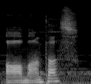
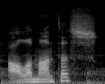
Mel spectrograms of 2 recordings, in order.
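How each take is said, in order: First: No extra vowel is inserted after 'Al'. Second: An extra vowel is inserted after 'Al'. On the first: The speaker calls it right. "it is Almantas" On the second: The speaker calls it wrong. "That is that is incorrect"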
